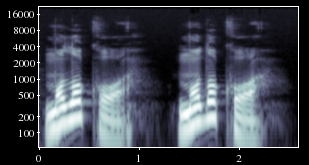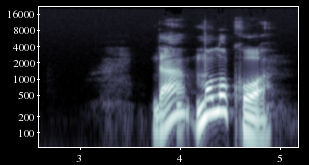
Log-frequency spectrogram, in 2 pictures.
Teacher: люди на севере, они разделяют гласные. То есть они, для них О — это О, для них А — это А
